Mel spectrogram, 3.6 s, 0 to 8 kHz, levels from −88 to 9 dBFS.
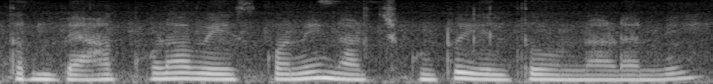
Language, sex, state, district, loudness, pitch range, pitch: Telugu, female, Andhra Pradesh, Annamaya, -14 LUFS, 175-195 Hz, 180 Hz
